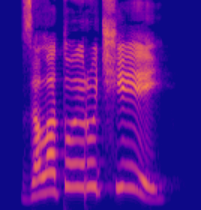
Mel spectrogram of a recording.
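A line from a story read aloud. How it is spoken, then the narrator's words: Shouting at full voice. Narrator (Russian): во весь голос орал Вигмар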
